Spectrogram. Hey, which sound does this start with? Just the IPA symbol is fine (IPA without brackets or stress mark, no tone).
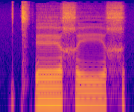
t͡sʼ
